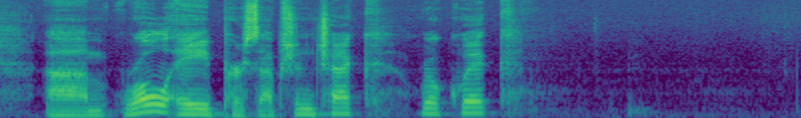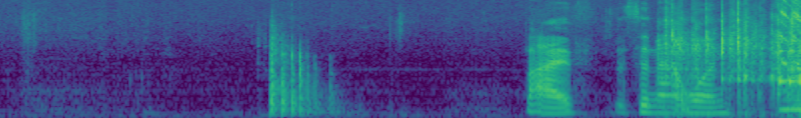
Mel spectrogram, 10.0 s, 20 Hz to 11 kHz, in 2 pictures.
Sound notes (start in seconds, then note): 6.5 dice rolling; 9.8 disappointed beeping sound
